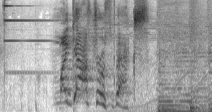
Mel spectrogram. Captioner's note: bell rings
